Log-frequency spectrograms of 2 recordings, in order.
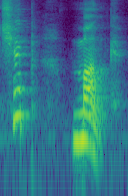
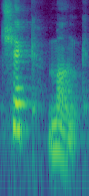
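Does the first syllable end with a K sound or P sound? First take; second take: P sound; K sound. First: The first syllable ends with a P sound. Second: The first syllable ends with a K sound. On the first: The speaker calls it right. "it's chip. Chip with a P" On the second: The speaker calls it wrong. "A lot of children pronounce it chick-munk"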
